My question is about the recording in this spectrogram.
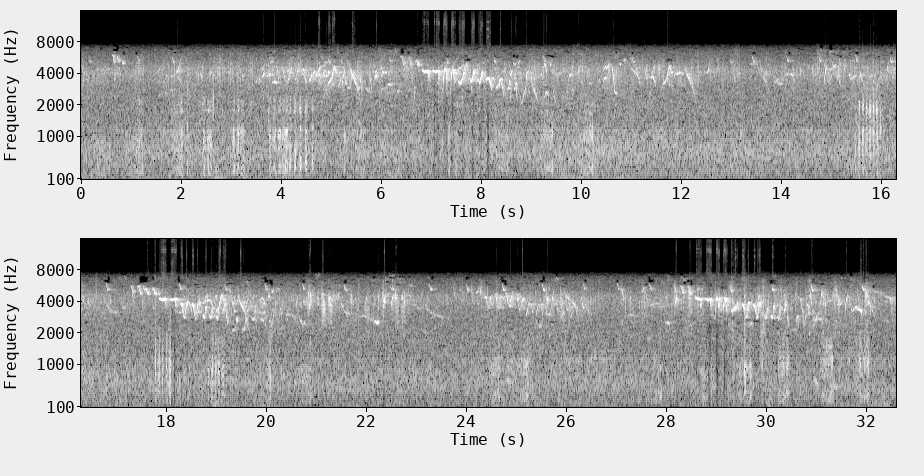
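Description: Birds calling: phrases of quick, high descending notes that repeat every few seconds over a steady outdoor background hiss.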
